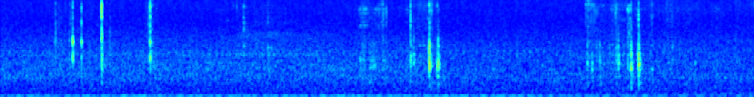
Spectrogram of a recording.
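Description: Low steady rumble of a slow-approaching diesel freight train, with a few faint scattered clicks.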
